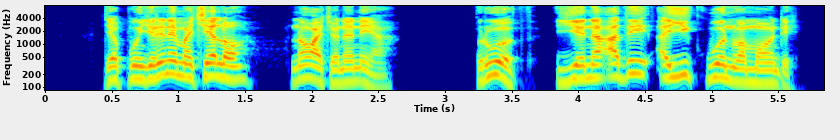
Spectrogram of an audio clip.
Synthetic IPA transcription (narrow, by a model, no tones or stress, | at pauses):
d͡ʒapwoɲd͡ʒɾɪnɪmat͡ʃɪɛlɔ | nɔwat͡ʃɔnɛnɪja̰ | ɾwot̪ | jenaʔad̪ɪʔajikwonwamɔndɪ̰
